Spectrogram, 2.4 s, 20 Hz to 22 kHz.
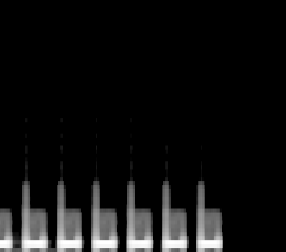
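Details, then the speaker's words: Pulse oximeter demonstration: rapid, evenly spaced beeps at one steady pitch, about 200 a minute, showing a fast heart rate. "心拍数が速いのはどれですか？もちろん後者です。私は他のことをしていました。音が急に上がった。"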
